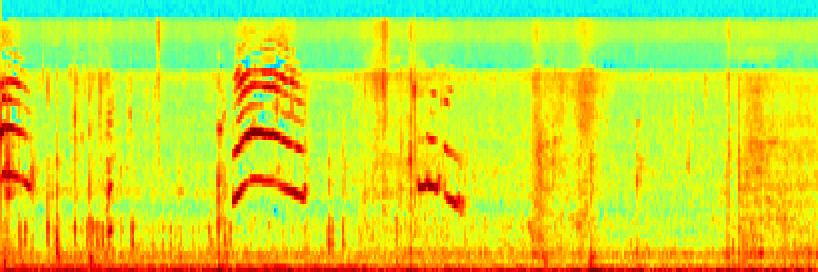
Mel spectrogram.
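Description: Maine Coon kittens give thin, high meows that arch up and fall away, over a low background rumble.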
